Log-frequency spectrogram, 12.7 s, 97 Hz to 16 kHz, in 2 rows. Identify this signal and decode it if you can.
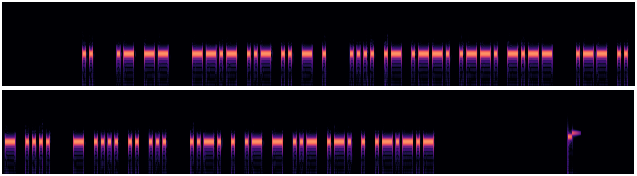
Morse code, heard as a keyed tone, about 36 wpm, 700 Hz. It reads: I AM QUITE HAPPY WITH THIS FEATURE.
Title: Sentences from Top 1000 Words - Review Part 5 - 35wpm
